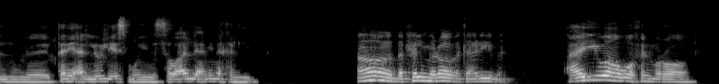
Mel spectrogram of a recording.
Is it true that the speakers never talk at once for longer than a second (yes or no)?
yes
